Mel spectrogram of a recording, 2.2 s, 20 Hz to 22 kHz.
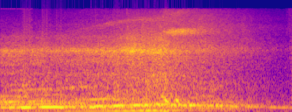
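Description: Toyota 2JZ-GTE turbocharged inline-six, swapped into a BMW Z4 coupe with a custom exhaust, accelerating and heard from inside the cabin. The engine note rises for about a second, then fades as the driver eases off.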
